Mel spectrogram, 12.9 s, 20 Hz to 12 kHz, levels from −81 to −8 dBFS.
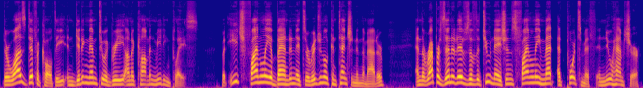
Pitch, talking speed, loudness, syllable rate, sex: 170 Hz, 170 wpm, -20 LUFS, 5.8 syllables/s, male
